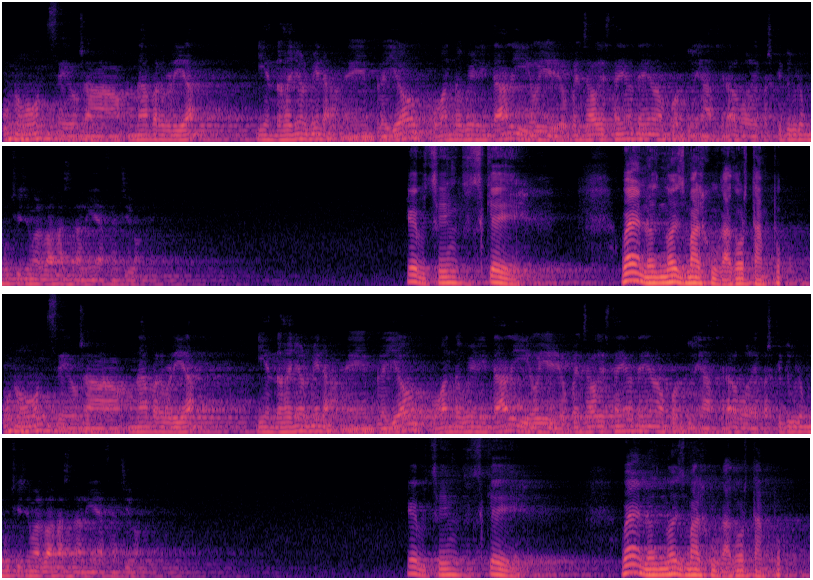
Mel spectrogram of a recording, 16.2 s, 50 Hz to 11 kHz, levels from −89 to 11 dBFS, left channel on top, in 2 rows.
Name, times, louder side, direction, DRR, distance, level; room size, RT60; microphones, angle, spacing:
voice 1, 0.0-2.0 2.5-9.5, equal, 10° right, 4 dB, 1.4 m, -31 dB
voice 2, 12.1-13.3 14.3-15.9, left 3 dB, 80° left, 13 dB, 0.6 m, -24 dB
24.5 x 13.5 x 8.3 m, 2.9 s
head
